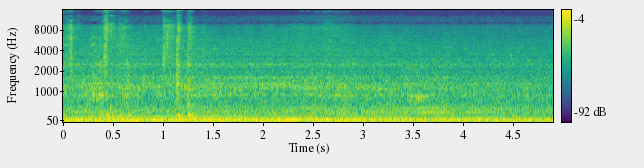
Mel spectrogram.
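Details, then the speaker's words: MK7 GTI 02Q 6-speed manual transmission, newly installed Wavetrac LSD spun by hand with axle fitted after assembly; quiet even whir, no binding or grinding, differential spins freely. "I don't hear any binding or grinding or anything."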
